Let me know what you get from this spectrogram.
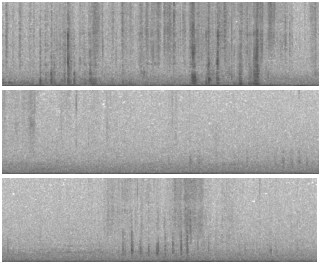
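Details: Female pet hamster chewing dried corn indoors. Bursts of quick, crisp crunching clicks cluster early and again near the end, separated by quieter stretches of low hum and soft rustling.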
